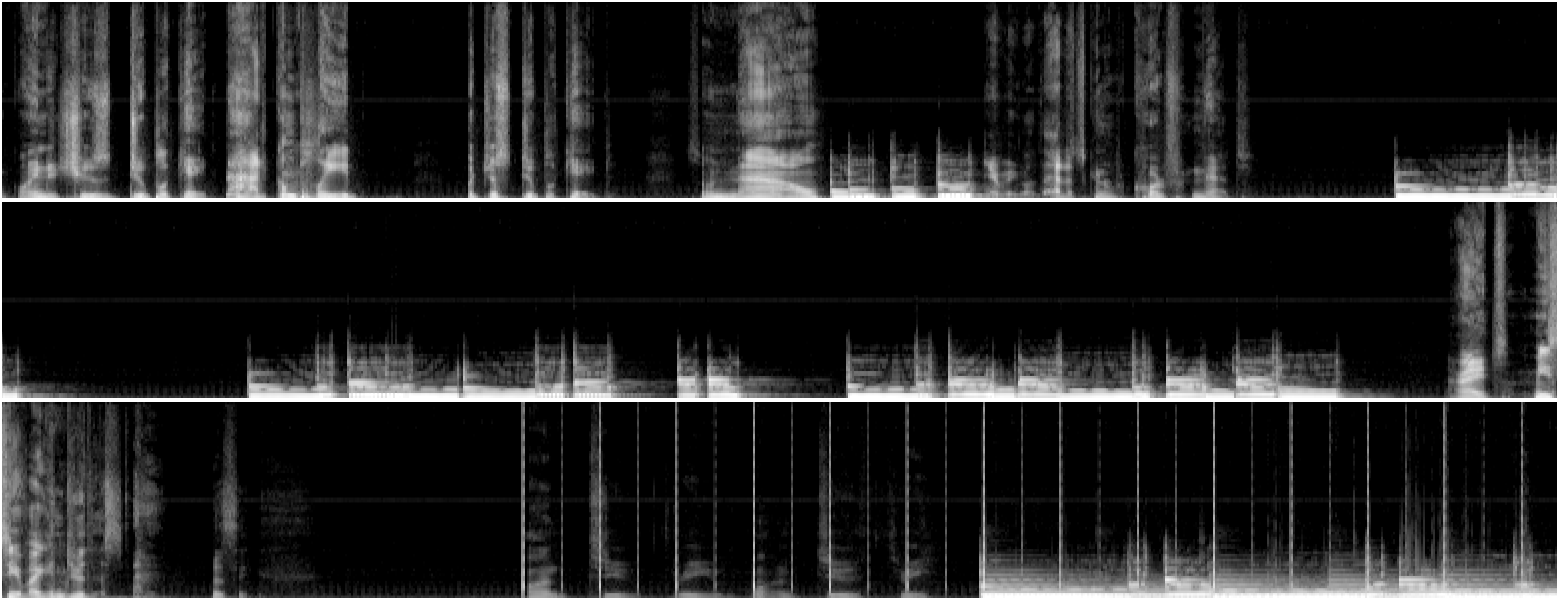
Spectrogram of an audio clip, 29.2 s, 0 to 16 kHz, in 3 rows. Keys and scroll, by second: 20.0 0, 22.6 *.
